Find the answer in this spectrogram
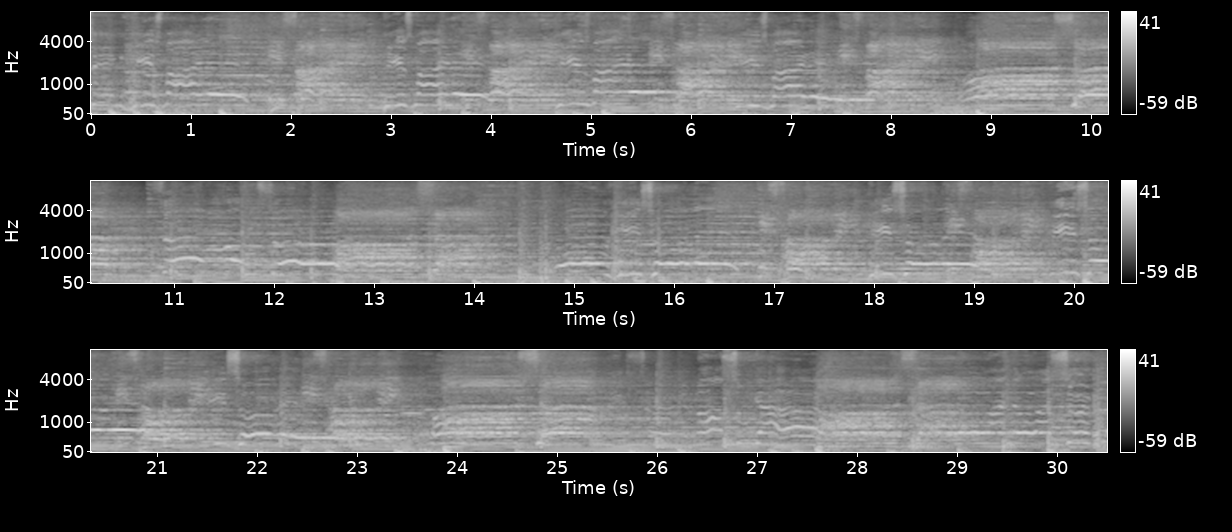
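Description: Church choir and worship team singing a gospel praise song together, with instrumental backing carrying a bass line under the voices.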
